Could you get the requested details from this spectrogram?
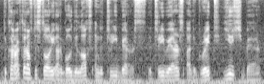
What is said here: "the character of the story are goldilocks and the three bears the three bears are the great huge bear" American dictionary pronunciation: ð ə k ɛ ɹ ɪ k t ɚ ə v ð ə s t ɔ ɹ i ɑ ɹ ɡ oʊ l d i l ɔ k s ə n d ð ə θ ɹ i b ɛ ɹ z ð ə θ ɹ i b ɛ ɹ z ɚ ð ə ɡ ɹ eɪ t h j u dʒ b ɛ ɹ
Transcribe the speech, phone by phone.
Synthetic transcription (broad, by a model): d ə k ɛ ɹ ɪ k t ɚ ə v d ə s t ɔ ɹ i ɑ ɹ ɡ oʊ l d i l ɔ k s ə n d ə t ɹ i b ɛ ɹ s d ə t ɹ i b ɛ ɹ s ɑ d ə ɡ ɹ eɪ t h j u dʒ b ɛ ɹ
